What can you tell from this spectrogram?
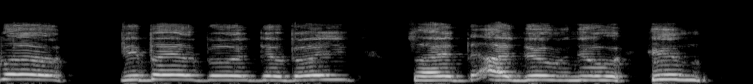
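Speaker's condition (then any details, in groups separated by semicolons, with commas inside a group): Cerebral palsy; gets around in a walker, adapted wheelchair boxer; short simple sentences, manager Sean Morris repeats and rephrases answers for listeners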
